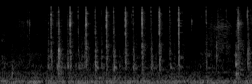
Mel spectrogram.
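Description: An IBM Model F buckling spring keyboard from the 1980s is typed on, giving a quick run of crisp, sharp key clacks with a short pause partway through, close and fairly quiet, with no talking.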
